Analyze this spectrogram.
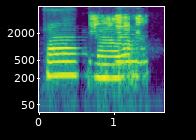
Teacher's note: Nah-nya satu ketukan. Nah-nya enggak panjang, satu ketukan saja.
